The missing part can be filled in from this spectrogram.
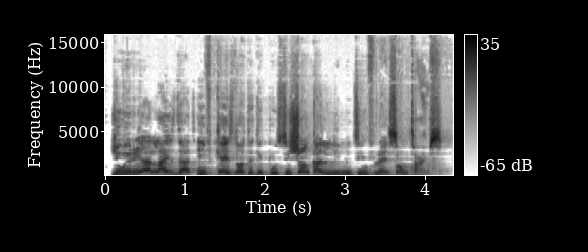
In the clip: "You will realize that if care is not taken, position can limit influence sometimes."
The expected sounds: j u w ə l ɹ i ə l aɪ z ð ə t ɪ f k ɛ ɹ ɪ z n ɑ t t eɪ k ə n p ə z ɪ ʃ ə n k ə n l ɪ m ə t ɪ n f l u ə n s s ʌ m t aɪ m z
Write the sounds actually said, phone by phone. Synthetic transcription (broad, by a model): j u w ə l ɹ i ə l aɪ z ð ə t ɪ f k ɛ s n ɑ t t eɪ k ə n p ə s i ʃ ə n k ə n l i m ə t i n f l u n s s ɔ m t aɪ m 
